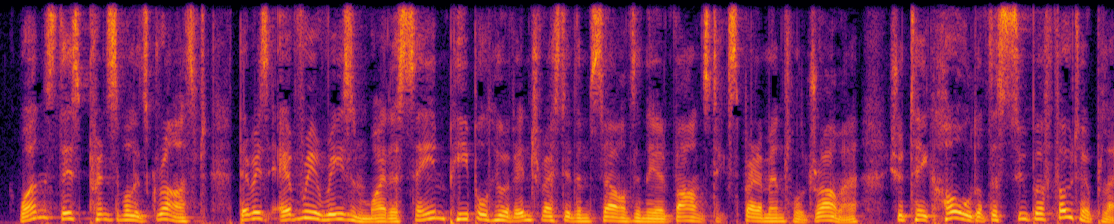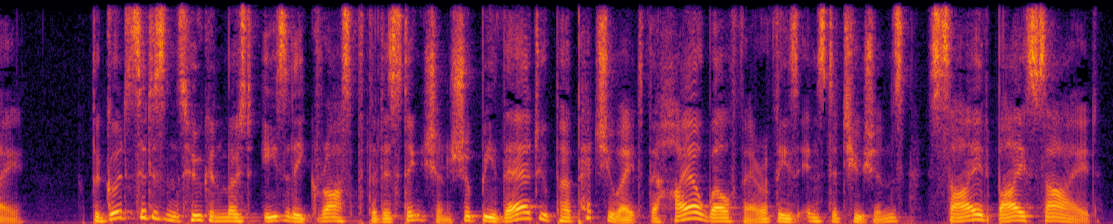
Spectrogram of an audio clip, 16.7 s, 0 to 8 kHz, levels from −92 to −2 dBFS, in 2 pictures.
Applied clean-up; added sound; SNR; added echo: none; none; none; none.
